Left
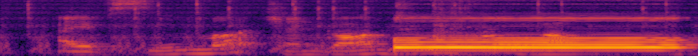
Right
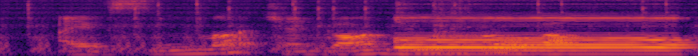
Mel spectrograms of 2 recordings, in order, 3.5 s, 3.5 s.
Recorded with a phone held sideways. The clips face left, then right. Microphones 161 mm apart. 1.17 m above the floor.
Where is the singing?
55° left (ahead or behind), 1.4 m.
